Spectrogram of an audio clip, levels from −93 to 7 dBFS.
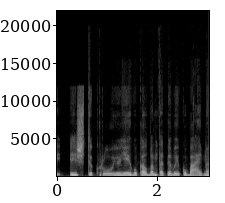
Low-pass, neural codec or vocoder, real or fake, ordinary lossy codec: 19.8 kHz; none; real; Opus, 16 kbps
